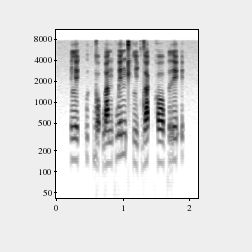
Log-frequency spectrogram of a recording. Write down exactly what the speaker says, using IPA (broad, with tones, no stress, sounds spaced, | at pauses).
l e˥˩ k̚ p ɯ˥˩ k̚ j ɔ˨˩ ʔ w a˧ n k w e˥˩ n kʰ l i˨˩ ʔ d aː˦˥ k̚ h ɔː˥˩ p r e˥˩ ʔ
